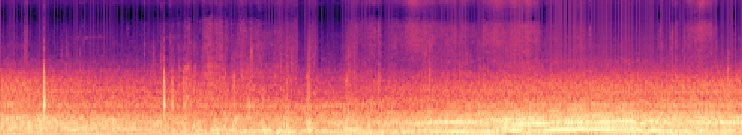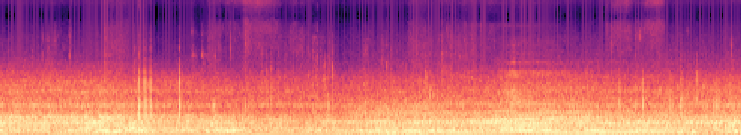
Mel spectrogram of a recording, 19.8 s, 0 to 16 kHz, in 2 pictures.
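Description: A 2015 Volkswagen Golf GTI, a front-wheel drive car, on the move, its engine a steady low drone with road rumble underneath, rising in pitch through two smooth accelerations. No one speaks.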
